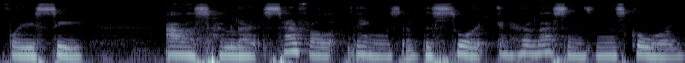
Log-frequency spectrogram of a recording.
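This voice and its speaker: A soft-spoken woman's calm, somewhat breathy voice, dark and mellow, fairly low in pitch with ordinary pitch variation, at a moderate pace. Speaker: ASMR creator. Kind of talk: bedtime story reading. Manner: softly spoken, calm.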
